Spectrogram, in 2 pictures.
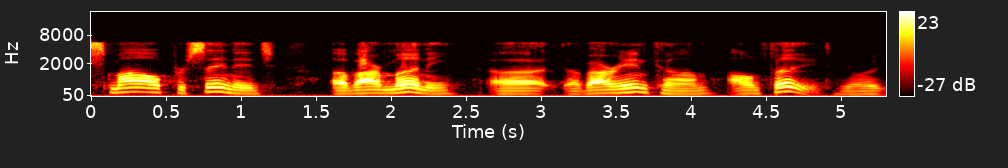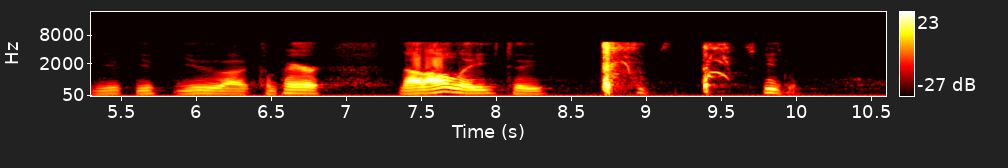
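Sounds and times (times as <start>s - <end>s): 
speech: 0.1s - 10.1s
short sharp coughs: 8.7s - 9.8s.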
